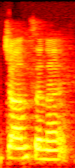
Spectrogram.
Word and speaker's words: John Cena: John Cena.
